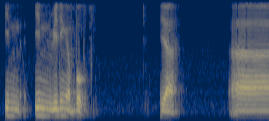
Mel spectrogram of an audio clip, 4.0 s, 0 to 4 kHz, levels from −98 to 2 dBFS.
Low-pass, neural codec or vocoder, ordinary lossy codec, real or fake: 3.6 kHz; vocoder, 44.1 kHz, 128 mel bands every 256 samples, BigVGAN v2; none; fake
